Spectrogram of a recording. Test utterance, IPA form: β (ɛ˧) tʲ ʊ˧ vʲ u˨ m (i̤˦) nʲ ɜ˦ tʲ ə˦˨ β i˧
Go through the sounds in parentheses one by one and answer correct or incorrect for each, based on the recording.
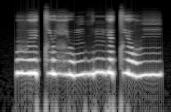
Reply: incorrect: ɪ˧, correct

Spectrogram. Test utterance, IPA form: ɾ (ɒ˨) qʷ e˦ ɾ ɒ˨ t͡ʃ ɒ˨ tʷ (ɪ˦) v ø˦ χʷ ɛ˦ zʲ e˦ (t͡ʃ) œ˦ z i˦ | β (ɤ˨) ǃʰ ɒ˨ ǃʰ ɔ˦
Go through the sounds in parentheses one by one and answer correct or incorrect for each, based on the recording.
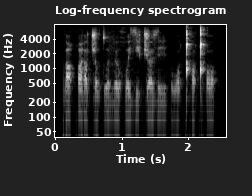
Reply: incorrect: ɒ˦, incorrect: ɛ˦, correct, incorrect: ɔ˨

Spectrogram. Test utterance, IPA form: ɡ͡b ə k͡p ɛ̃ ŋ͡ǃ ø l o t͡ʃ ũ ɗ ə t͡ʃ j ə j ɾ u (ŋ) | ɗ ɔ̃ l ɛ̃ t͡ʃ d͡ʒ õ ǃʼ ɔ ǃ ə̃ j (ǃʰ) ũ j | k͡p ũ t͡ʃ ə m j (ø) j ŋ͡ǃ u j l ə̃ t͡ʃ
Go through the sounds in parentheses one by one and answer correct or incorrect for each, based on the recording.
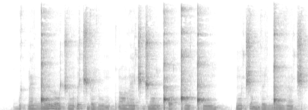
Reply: incorrect: m, correct, correct

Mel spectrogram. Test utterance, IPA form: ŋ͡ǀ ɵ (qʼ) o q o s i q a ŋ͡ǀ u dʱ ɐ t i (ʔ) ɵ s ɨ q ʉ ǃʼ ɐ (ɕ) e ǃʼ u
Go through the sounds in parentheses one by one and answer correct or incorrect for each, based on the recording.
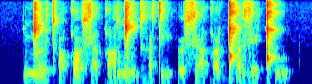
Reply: incorrect: tʼ, correct, incorrect: z

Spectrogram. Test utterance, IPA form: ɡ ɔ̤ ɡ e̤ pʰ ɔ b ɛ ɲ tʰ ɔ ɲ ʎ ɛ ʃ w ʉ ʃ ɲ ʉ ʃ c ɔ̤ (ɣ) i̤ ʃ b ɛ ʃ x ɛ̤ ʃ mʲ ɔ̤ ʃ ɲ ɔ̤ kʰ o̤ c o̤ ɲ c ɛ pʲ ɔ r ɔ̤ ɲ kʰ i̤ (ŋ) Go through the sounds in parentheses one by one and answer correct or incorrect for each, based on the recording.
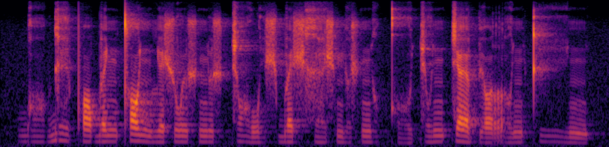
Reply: incorrect: w, incorrect: ɲ

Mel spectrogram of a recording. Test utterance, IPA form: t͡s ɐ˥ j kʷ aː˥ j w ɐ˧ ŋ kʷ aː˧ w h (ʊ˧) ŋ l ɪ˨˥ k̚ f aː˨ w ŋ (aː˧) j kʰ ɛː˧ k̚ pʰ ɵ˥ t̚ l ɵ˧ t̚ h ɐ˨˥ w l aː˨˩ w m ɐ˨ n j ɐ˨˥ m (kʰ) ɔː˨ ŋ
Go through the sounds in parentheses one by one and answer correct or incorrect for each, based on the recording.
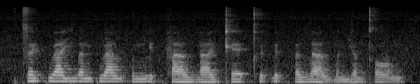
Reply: incorrect: ʊ˨˧, incorrect: aː˨, correct

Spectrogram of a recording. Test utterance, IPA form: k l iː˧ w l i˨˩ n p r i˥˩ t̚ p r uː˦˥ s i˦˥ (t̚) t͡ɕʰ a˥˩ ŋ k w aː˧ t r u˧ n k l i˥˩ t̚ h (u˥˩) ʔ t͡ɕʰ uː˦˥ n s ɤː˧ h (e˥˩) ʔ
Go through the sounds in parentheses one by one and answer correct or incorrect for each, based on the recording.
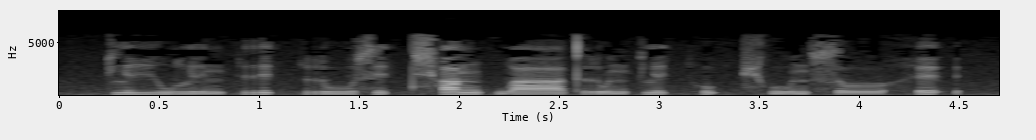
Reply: correct, correct, correct

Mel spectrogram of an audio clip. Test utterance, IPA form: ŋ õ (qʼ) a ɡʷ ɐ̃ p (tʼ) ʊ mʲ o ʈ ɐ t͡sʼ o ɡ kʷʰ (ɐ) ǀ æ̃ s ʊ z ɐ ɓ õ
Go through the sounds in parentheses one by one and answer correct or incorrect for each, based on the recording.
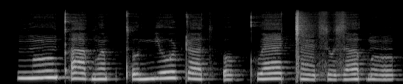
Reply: incorrect: kʼ, correct, incorrect: æ

